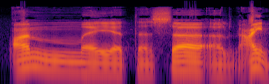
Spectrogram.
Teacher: Mimnya bertasydid jadi gunnah.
